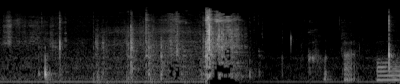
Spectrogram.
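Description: Double-sided adhesive tape being handled on card stock: small clicks and taps, with one sharp, louder rasp about two seconds in as tape is pulled off the roll.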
